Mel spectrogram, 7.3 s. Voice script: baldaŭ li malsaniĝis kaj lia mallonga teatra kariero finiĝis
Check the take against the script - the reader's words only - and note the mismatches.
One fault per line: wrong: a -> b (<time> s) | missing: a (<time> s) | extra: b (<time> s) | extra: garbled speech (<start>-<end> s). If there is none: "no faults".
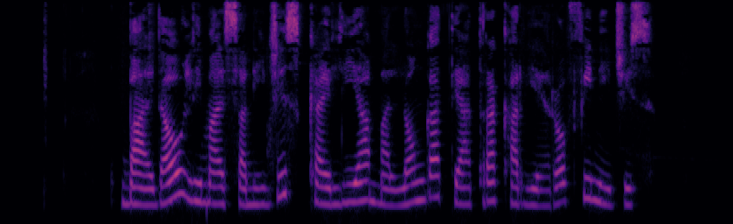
no faults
